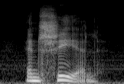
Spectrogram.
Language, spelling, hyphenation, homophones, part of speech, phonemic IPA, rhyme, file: Swedish, själ, själ, stjäl / skäl, noun, /ɧɛːl/, -ɛːl, Sv-själ.ogg
- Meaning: 1. soul 2. obsolete form of säl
